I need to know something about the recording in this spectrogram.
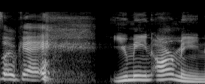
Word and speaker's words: Armin: Erwin and You mean Armin. Yeah, Armin? it's a little tough. Yeah. So You mean Erwin Armin? has Arwen. I don't know. This is how I say their names, okay? You mean Armin, right?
